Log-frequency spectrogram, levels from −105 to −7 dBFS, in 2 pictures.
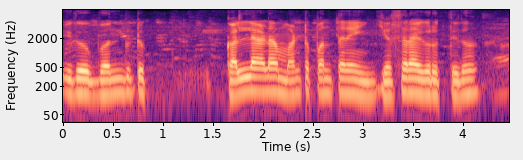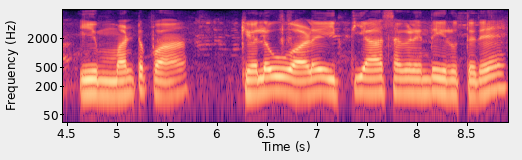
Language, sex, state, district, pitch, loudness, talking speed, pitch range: Kannada, male, Karnataka, Bellary, 140 Hz, -19 LUFS, 80 wpm, 130-150 Hz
